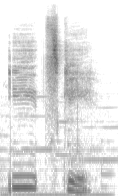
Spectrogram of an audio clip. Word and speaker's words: Itsuki: It's written as one moon and pronounced Itsuki.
